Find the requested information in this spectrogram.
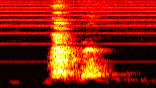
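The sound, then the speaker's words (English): A female dog gives a single short, faint bark in the background, a soft yelp fading quickly over a low steady hum. “My dog's very passionate about this issue, too, and you can hear her contributing in the background about how bad this was.”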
